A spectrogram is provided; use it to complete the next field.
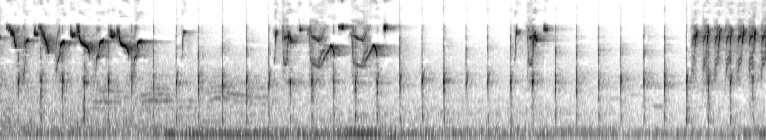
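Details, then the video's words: Singing kolibri wulung or kaca sunbird: quick high-pitched squeaky twitters in short bursts, alternating with runs of dry rhythmic clicks and a faint low hum behind. "Burung Kolibri Wulung / Kaca Gacor"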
